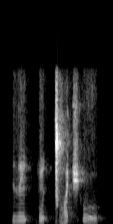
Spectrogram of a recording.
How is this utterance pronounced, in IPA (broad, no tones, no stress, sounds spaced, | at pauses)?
ð ĩ p kʷ ĩ ʔ ɡ͡ǀ ɔ t͡ʃ ʔ u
